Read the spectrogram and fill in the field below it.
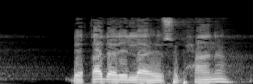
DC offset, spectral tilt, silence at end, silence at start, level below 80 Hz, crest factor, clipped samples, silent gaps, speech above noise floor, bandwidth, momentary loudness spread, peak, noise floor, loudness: under 0.1%; -6 dB/octave; 0 s; 0.7 s; -34 dBFS; 12 dB; under 0.1%; none; 39 dB; 9.6 kHz; 8 LU; -2 dBFS; -49 dBFS; -11 LUFS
